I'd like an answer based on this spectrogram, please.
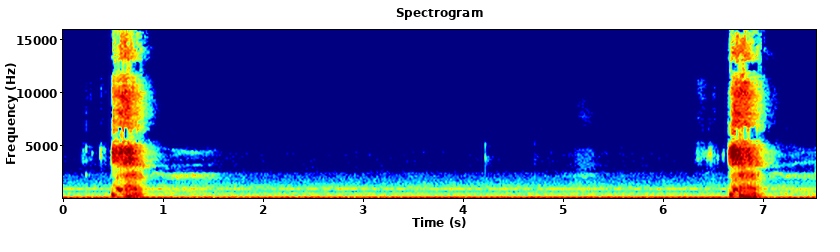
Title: Shapeshifter sneezes pt. 2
